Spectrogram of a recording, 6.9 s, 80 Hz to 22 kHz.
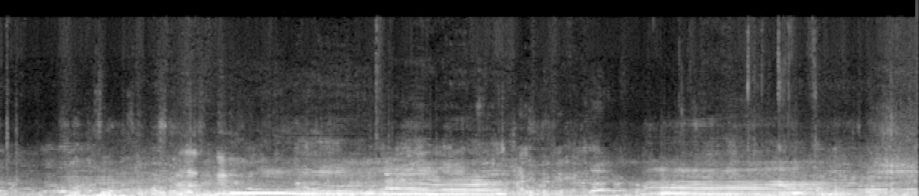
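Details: At a Chandpur cattle market on 23 July 2025, Sahiwal cattle, including a bull calf being bought, give two or three sustained, slightly rising moos amid background talk and market hubbub.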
